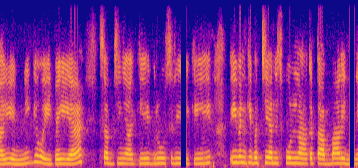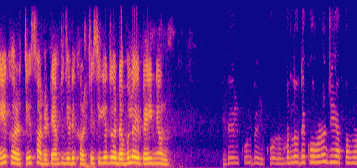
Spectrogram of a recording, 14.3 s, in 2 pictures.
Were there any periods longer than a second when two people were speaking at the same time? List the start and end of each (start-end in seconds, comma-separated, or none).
none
